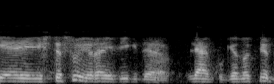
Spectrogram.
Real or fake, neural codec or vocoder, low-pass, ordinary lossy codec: real; none; 9.9 kHz; AAC, 32 kbps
